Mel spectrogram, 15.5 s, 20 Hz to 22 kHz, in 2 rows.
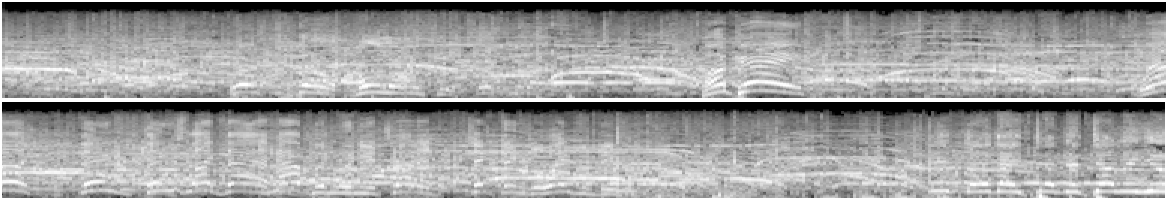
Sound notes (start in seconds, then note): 0.0 crowd cheering; 1.9 crowd chatter; 12.8 crowd chatter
